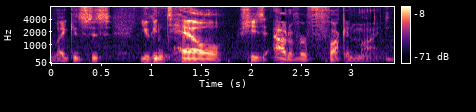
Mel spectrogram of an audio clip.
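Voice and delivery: ordinary talk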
